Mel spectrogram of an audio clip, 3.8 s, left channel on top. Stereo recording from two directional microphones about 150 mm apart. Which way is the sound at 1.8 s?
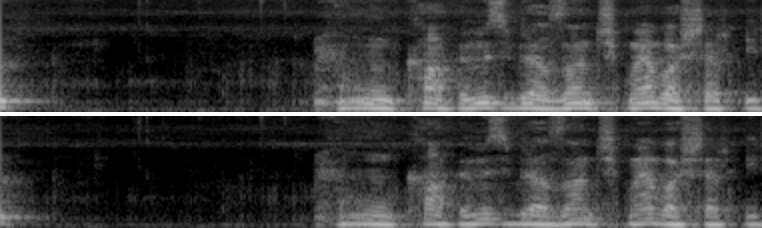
65° left (ahead or behind).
